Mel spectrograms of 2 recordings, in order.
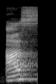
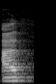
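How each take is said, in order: First: আস with a sharp hissed s; whistling s instead of th in আস; wrong sibilant. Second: আস ending in a soft lisped th; tongue to upper teeth, gentle air on আস; soft hams. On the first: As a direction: show the mistake, a plain s ending আস. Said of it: "আস বলা যাবে না". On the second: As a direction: say আস as "ath". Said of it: "নরম বাতাস বের করবেন". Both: Shown as a demonstration.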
